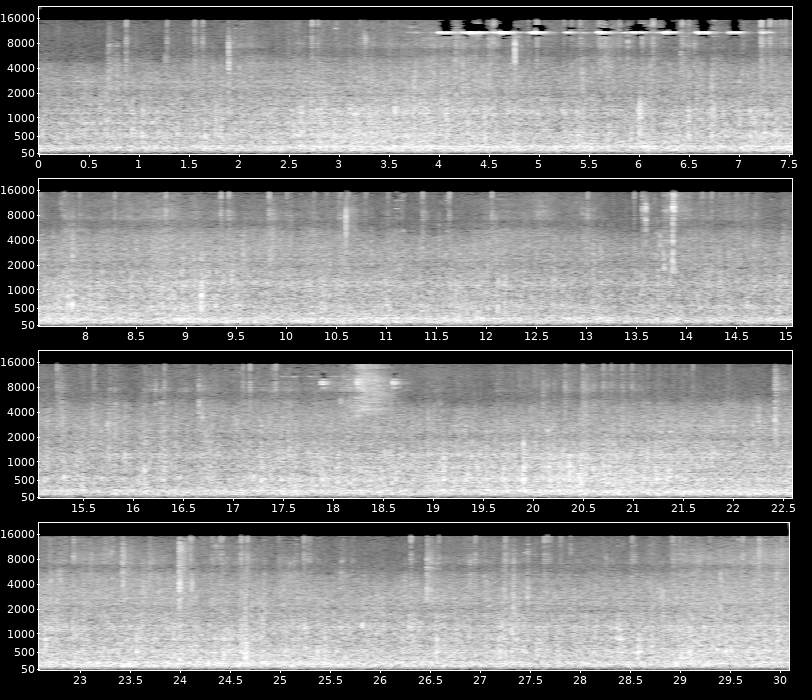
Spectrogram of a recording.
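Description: Car tyres rolling over a gravel road, a steady crunching rumble with scattered small clicks of stones, heard from inside the car.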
